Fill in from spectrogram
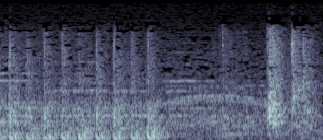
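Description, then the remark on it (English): In a Lone Ranger radio drama, a young sailor's knuckles rap on the wooden door of the Stevens home in a quick, steady series of hollow knocks. After a brief pause, a single heavier thump sounds. “In the meantime, the young sailor rapped on the door of the Stevens home.”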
